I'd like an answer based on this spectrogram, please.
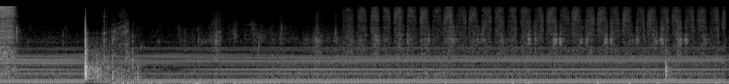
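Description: Rhythmic back-and-forth rubbing of an abrasive Scotch-Brite pad on a spray-lubed steel tailshaft, polishing off rust. It is a long run of even strokes, preceded by a sharp click about a second in, over a steady electrical hum.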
